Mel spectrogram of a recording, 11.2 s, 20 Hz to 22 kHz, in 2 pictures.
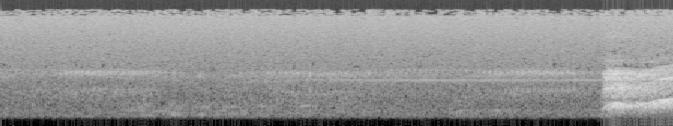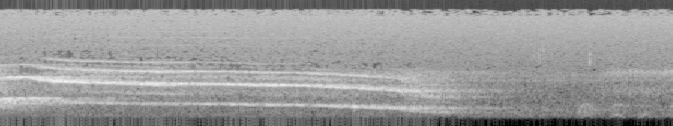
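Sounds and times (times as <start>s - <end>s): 
coyote howling: 5.0s - 11.2s.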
